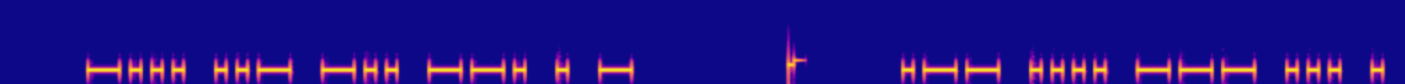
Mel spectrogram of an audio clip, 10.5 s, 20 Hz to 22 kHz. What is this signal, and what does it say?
Morse code, heard as a keyed tone, about 15 wpm, 700 Hz. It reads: BUDGET WHOSE
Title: Sentences from Top 1200 Words - New Word Drill - 15wpm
